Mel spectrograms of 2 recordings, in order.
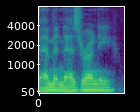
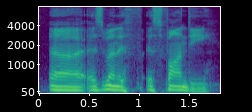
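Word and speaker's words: Eman Esfandi: Emin Ezrani. I can never pronounce his name right. Who plays Ezra? Esmond Esfandi.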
